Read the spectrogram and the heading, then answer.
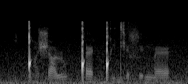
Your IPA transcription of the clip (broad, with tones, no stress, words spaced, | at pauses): ɡ͡ǃɑ˧ʃɑ˩ɹu˥ ǃæ˥˩ɡ͡ǃi˩˥ dʲæ˩ɬe˩˥ŋ͡mæ˧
